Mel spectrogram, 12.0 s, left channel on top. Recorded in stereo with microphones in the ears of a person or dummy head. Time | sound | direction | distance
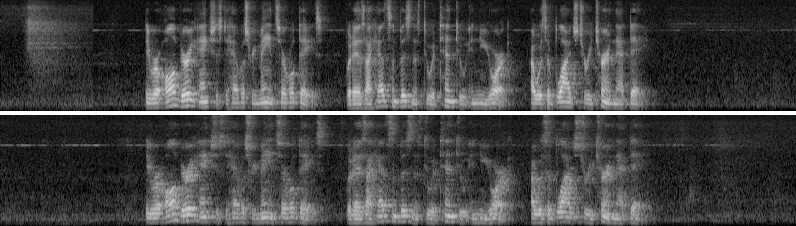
2.2 | a man speaking | 50° left (ahead or behind) | 0.6 m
